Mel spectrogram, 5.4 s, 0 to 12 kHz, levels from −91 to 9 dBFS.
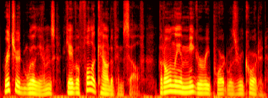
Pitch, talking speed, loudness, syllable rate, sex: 120 Hz, 170 wpm, -17 LUFS, 5.1 syllables/s, male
